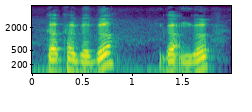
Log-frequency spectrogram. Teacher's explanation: कुवर्ग के अंदर ये पांचों वर्ण जो है वो कंठ से बोले जाएंगे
